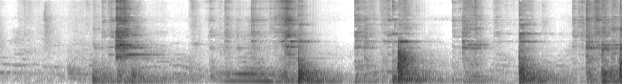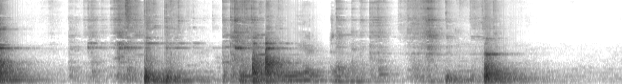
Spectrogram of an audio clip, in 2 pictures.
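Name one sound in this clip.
A metal bar strikes bricks with sharp, repeated knocks.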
